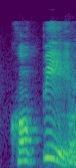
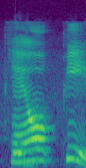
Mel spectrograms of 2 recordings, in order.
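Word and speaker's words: 커피: Kopi ya. Ini tulisannya keopi tapi dibacanya kopi.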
